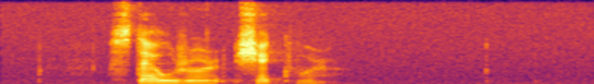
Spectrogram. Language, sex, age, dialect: Faroese, female, 36-60, Vágar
